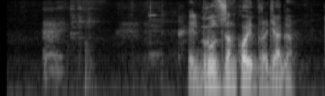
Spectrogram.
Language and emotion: Russian, neutral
